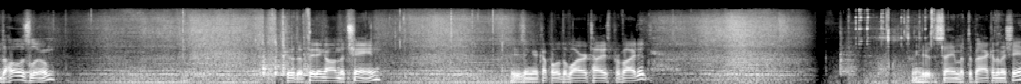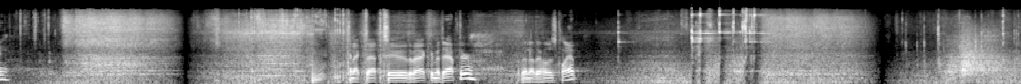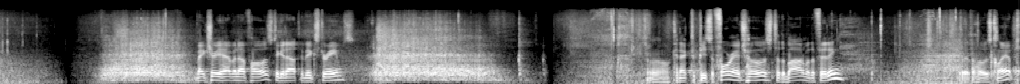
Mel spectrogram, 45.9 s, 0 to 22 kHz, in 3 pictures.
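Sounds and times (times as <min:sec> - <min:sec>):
plastic hose rubbing and scraping: 0:01.0 - 0:08.3, 0:15.6 - 0:22.1, 0:32.1 - 0:33.7, 0:36.2 - 0:38.2, 0:44.0 - 0:45.9
metal chain clinking: 0:12.8 - 0:13.8, 0:25.7 - 0:27.0.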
